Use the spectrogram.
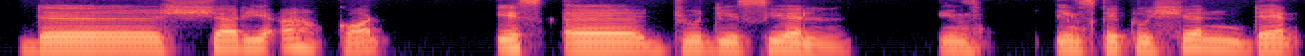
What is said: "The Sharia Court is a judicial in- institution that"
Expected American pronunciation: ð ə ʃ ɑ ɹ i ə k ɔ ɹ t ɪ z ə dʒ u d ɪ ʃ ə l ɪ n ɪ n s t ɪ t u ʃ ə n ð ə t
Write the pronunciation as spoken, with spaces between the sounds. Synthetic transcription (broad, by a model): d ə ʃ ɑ ɹ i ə k ɔ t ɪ s ə dʒ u d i s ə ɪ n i n s t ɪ t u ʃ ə n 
